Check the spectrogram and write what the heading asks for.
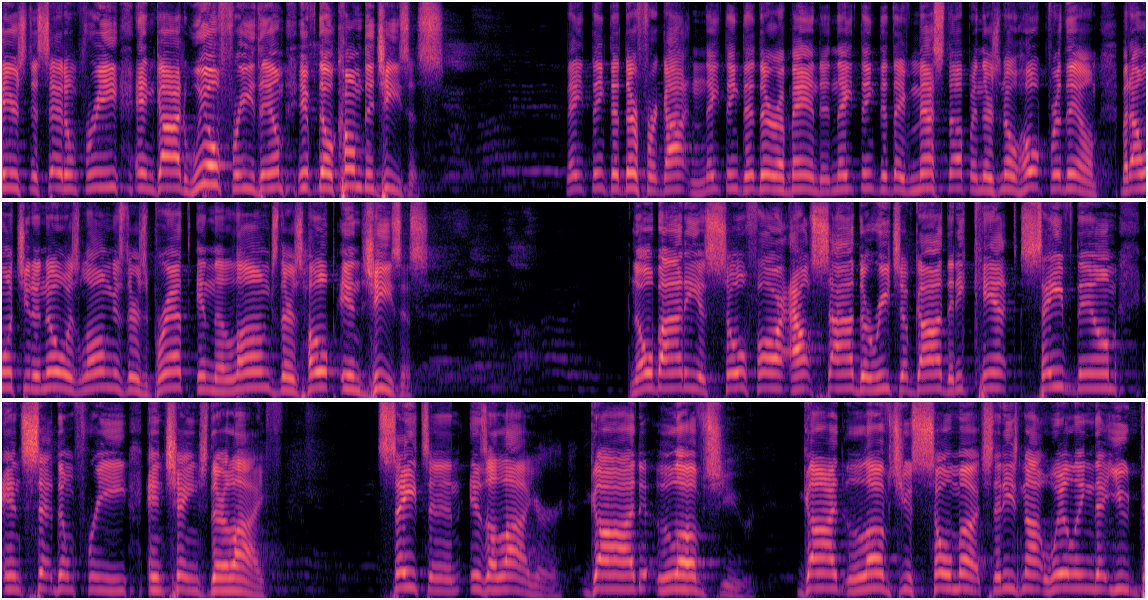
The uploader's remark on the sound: Preached at Gospel Lighthouse in Bossier City, La.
